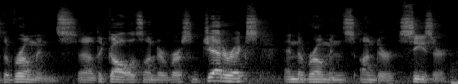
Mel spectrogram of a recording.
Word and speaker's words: Vercingetorix: Though I think Vercingetorix is probably closer to an accurate pronunciation, at least if we're looking at a Roman pronunciation, because the C was pronounced as a hard C, a K, so it probably would have been Vercingetorix, and Caesar might have been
